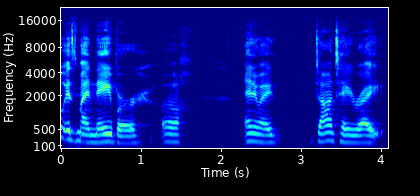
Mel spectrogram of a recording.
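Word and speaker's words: Daunte: W-R-I-T. – No, you just said Danute. His name is Dante Wright. – Dante.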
